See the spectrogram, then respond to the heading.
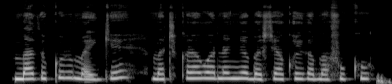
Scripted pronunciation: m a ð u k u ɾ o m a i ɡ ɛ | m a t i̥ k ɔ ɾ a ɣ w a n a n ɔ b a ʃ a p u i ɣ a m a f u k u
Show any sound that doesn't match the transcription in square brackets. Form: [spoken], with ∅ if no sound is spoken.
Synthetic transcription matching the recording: m a ð u k u ɾ [u] m a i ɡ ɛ | m a t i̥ k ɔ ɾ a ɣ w a n a [ɲ] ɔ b a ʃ a [k] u i ɣ a m a f u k u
